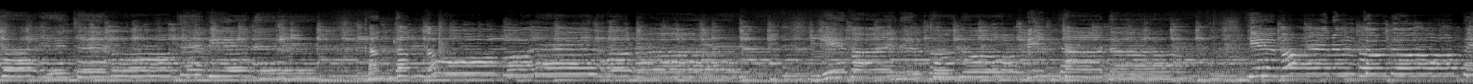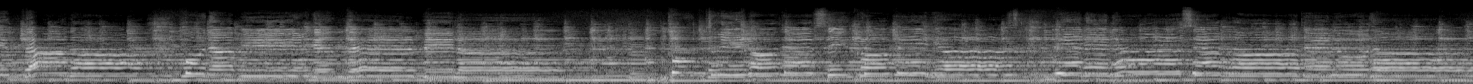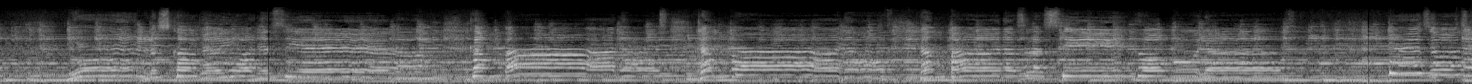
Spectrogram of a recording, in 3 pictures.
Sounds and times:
Music: 0.0 - 44.1.

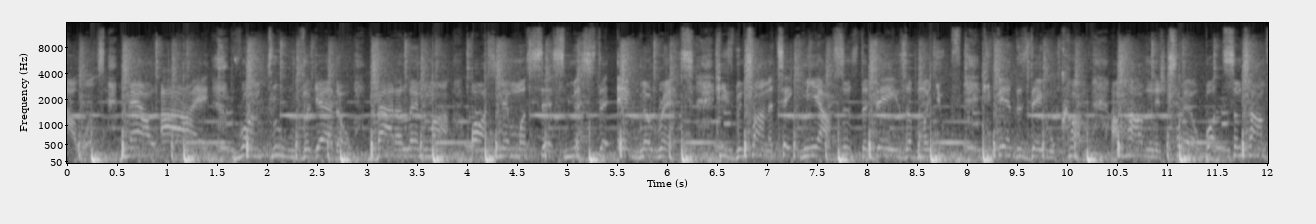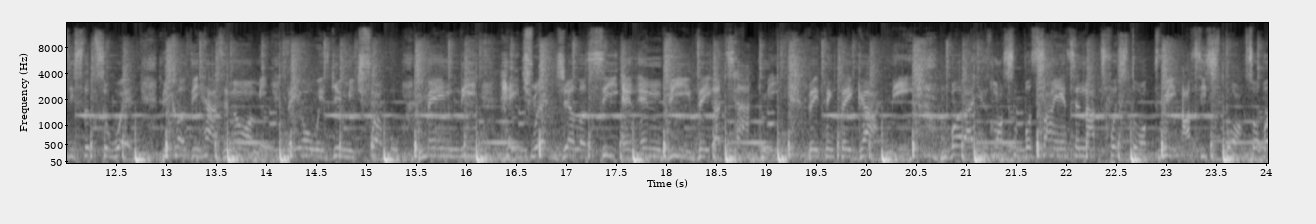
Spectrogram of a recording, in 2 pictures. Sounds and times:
Music: 0.0 - 24.0.

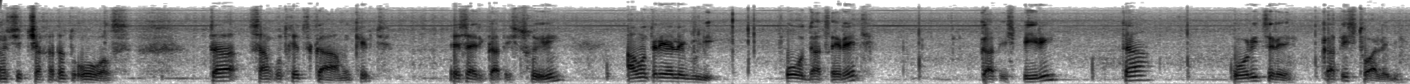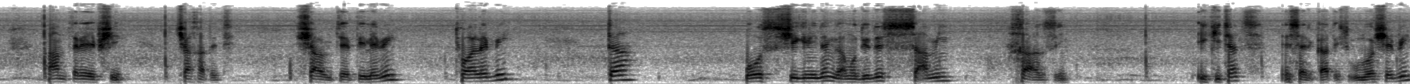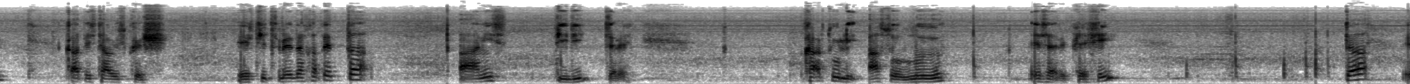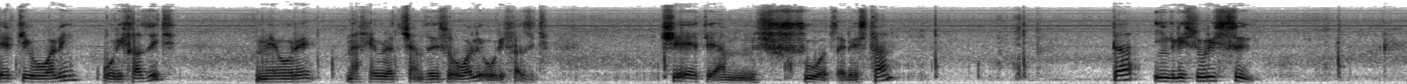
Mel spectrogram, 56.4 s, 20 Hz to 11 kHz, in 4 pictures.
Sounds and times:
Speech: 0.0 - 1.4, 2.0 - 8.8, 9.8 - 11.6, 12.3 - 19.3, 20.2 - 29.9, 30.5 - 32.0, 32.7 - 34.6, 36.2 - 39.5, 41.6 - 44.1, 44.8 - 47.8, 48.9 - 51.4, 53.4 - 55.0.

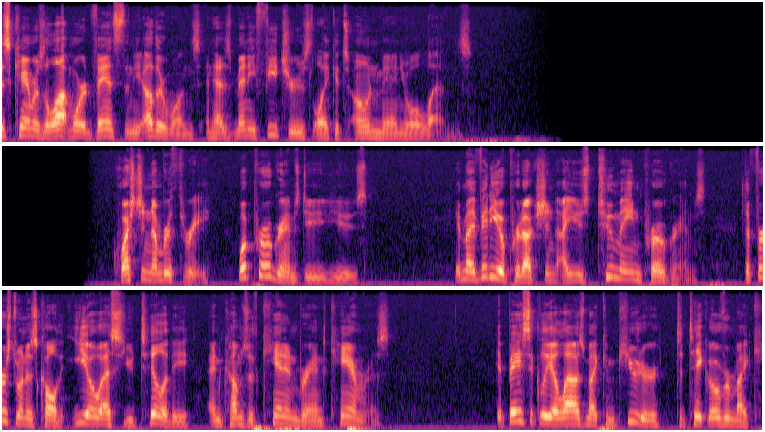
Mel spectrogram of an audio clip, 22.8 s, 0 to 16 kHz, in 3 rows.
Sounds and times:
Speech: 0.0 - 4.7, 8.8 - 11.3, 12.2 - 19.2, 20.2 - 22.8.

